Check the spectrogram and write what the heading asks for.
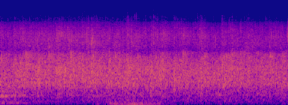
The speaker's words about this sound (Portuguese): Quantos creem nisso, diga aleluia. Aplauda ao Senhor. Aleluia.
